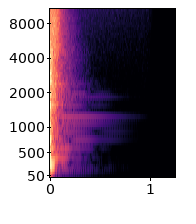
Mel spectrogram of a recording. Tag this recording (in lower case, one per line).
snare drum
drum
music
percussion
musical instrument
